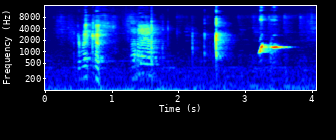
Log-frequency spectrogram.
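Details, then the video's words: Pet male African grey parrot indoors mimicking the phrase "gimme a kiss" after his owner says it. Two speech-like syllable bursts are heard, then a short, bright, rising whistle near the end, over a low room hum. "African Grey Parrot, dads says gimme a kiss and Symons repeats it"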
